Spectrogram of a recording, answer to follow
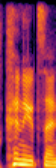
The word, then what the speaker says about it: Knudson: It's Kudson. You pronounce the K.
